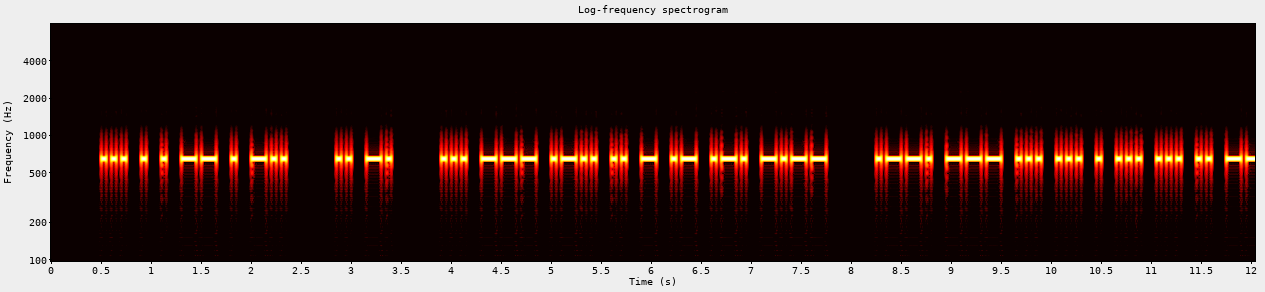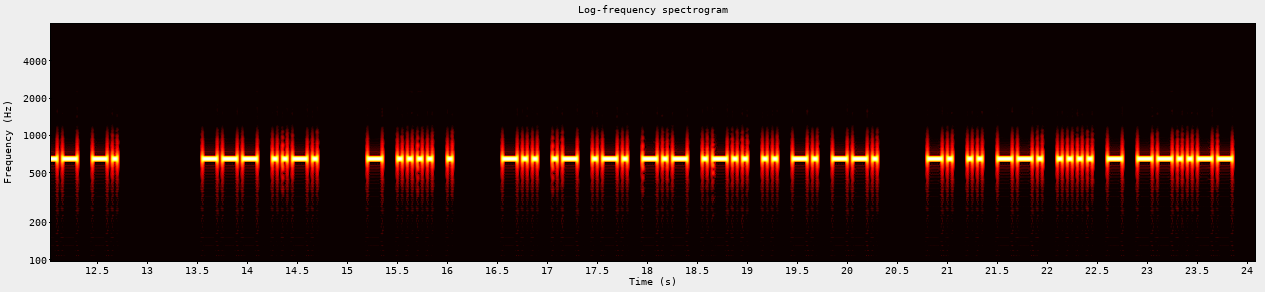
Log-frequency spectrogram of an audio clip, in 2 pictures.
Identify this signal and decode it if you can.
Morse code, heard as a keyed tone, about 24 wpm, 650 Hz. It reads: SEEMED IN SOLITARY POSSESSION OF THE DARKLING NIGHT,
